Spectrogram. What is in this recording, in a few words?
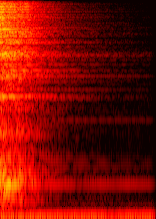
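HH, hi-hat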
